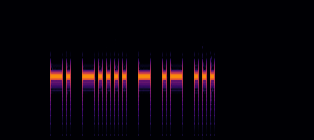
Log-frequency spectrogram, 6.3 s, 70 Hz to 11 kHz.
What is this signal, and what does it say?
Morse code, heard as a keyed tone, about 15 wpm, 700 Hz. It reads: N6TAS
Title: USA Call Signs - 5 Characters - Repeated 2x - 15wpm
